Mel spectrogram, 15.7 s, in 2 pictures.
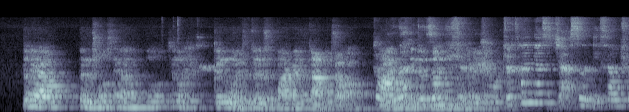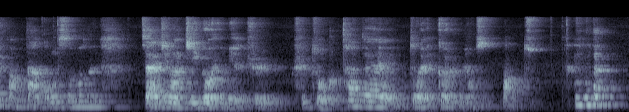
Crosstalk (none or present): present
